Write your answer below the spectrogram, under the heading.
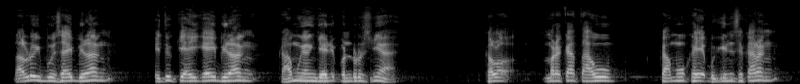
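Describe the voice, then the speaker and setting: With long, frequent pauses, a man talks in a high voice, keeping his intonation fairly even and his loudness very even. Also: fairly quick pace. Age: 70s. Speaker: Islamic cleric. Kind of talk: interview. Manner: halting.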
